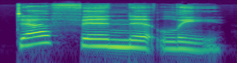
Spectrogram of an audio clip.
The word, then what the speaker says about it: definitely: The stress is heavy on the very first syllable, definitely. A common mistake is putting the stress on the second syllable, which sounds quite foreign.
